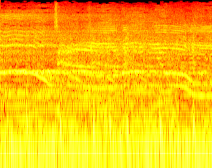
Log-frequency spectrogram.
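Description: Heavy metal song with drums and distorted guitars, and a high, held note that slides down in pitch about half a second in and again near the end.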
